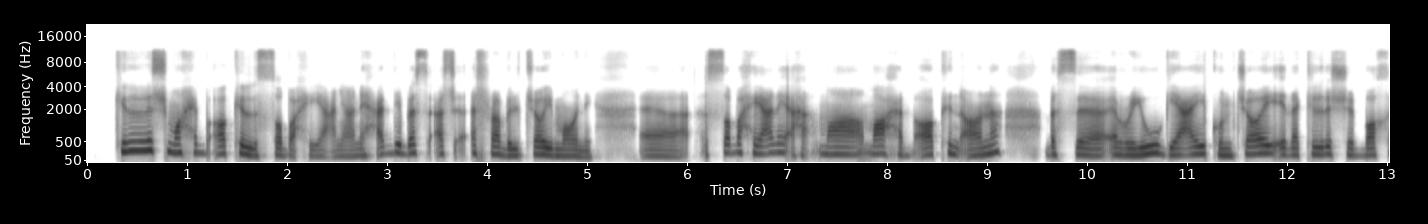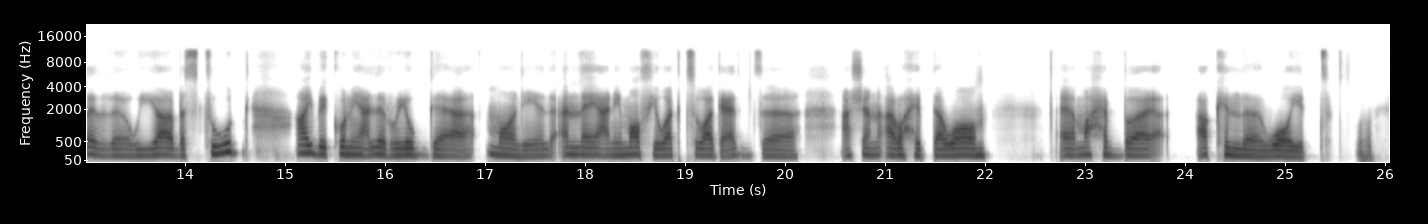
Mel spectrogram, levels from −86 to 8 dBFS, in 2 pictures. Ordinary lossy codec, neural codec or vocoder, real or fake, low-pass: none; codec, 24 kHz, 0.9 kbps, WavTokenizer, large speech release; fake; 10.8 kHz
